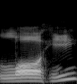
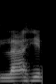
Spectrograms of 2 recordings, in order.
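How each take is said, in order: First: The L is heavy, followed by a rounded 'o'. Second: The L is light, followed by an open 'a'. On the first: The speaker calls it right. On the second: The speaker calls it wrong. "লাহি না"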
